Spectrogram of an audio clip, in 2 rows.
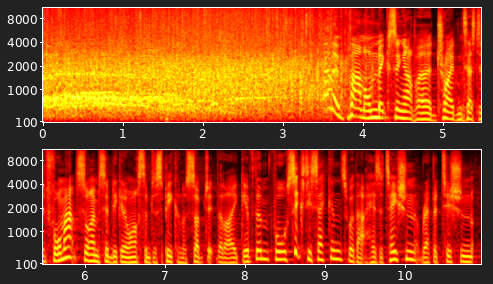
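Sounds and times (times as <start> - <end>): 
large audience cheering and whooping: 0.0 - 3.6
large audience applause: 0.0 - 4.1
speech: 3.8 - 10.9.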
